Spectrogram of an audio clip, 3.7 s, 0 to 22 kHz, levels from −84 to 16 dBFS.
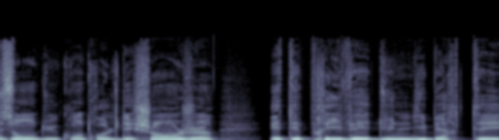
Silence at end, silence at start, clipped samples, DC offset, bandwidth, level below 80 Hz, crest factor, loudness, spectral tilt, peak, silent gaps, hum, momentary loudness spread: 0 s; 0 s; under 0.1%; under 0.1%; 16 kHz; -40 dBFS; 14 dB; -15 LUFS; -6.5 dB/octave; 0 dBFS; none; none; 9 LU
